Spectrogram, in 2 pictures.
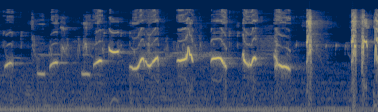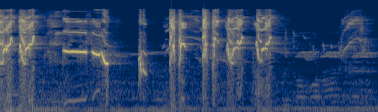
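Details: Oriental magpie-robin (kacer) pouring out a rapid series of rising whistled slurs, then dense harsh chattering bursts and a long clear falling whistle, with a low hum beneath the first half.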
